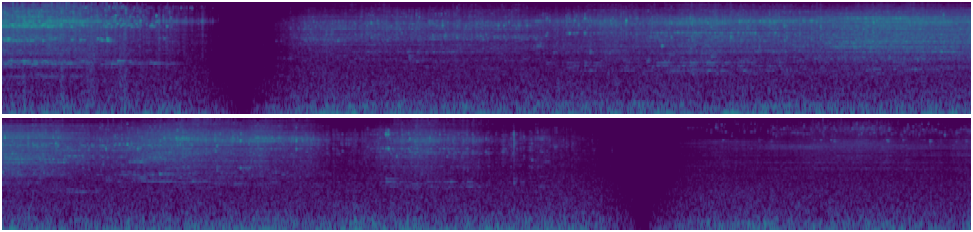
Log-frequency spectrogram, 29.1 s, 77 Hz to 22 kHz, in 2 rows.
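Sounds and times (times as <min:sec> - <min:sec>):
rainstick trickling: 0:00.0 - 0:03.3, 0:04.0 - 0:23.4.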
